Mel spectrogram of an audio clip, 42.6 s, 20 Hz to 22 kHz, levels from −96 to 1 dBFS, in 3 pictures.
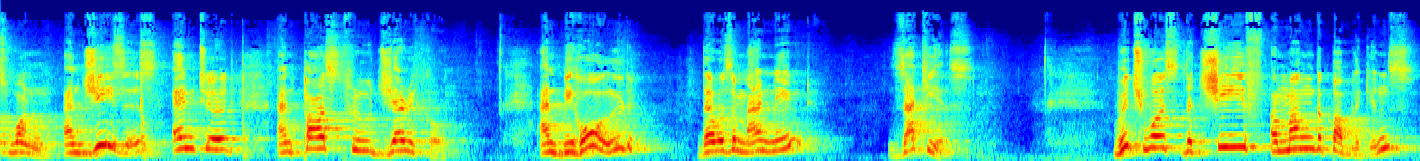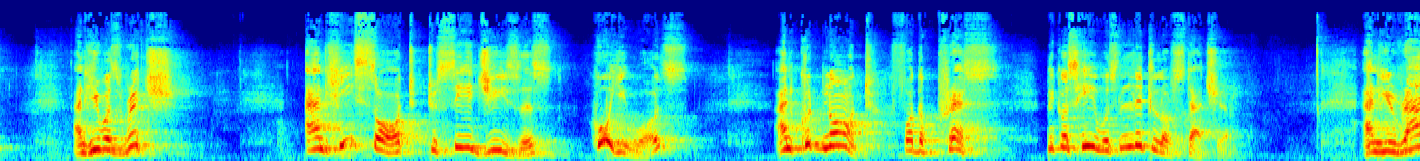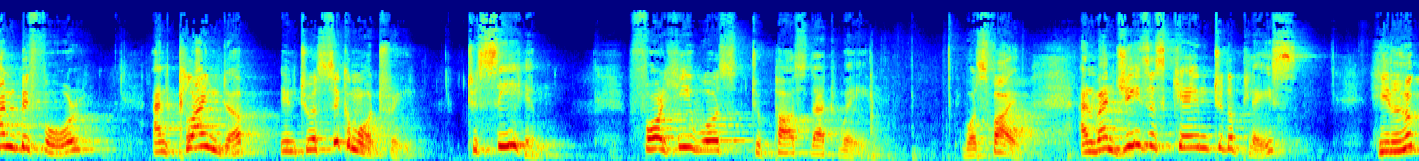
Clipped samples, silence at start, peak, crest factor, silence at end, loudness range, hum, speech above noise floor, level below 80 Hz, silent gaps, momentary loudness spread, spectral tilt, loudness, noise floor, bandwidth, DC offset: under 0.1%; 0 s; 0 dBFS; 16 dB; 0 s; 3 LU; none; 46 dB; -64 dBFS; none; 16 LU; -4 dB/octave; -15 LUFS; -61 dBFS; 16.5 kHz; under 0.1%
